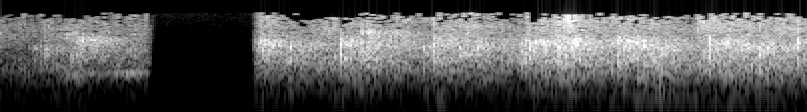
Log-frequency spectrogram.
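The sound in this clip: Audience applause welcoming a speaker at a plenary session: dense, steady clapping that breaks off for a moment and then resumes just as full.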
